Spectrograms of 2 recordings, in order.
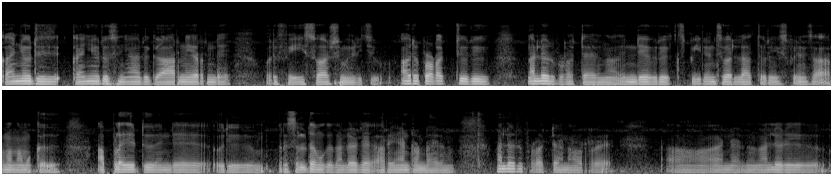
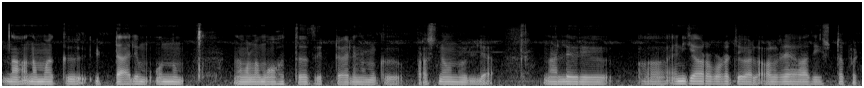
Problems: none marked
